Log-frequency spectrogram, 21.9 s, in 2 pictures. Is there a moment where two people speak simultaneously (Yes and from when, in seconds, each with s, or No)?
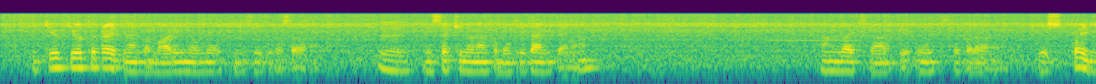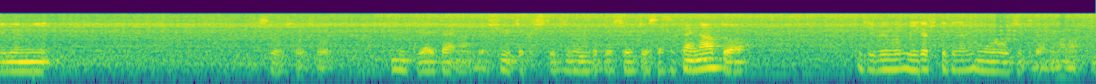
No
